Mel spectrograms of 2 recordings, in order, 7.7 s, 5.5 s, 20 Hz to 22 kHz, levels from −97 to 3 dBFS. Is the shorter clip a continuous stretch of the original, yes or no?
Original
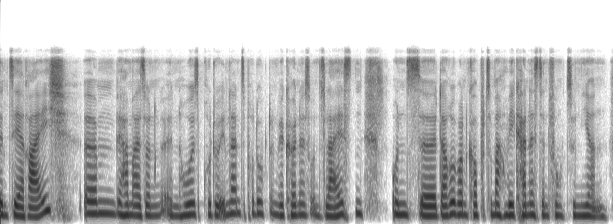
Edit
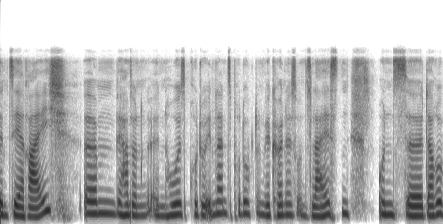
no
